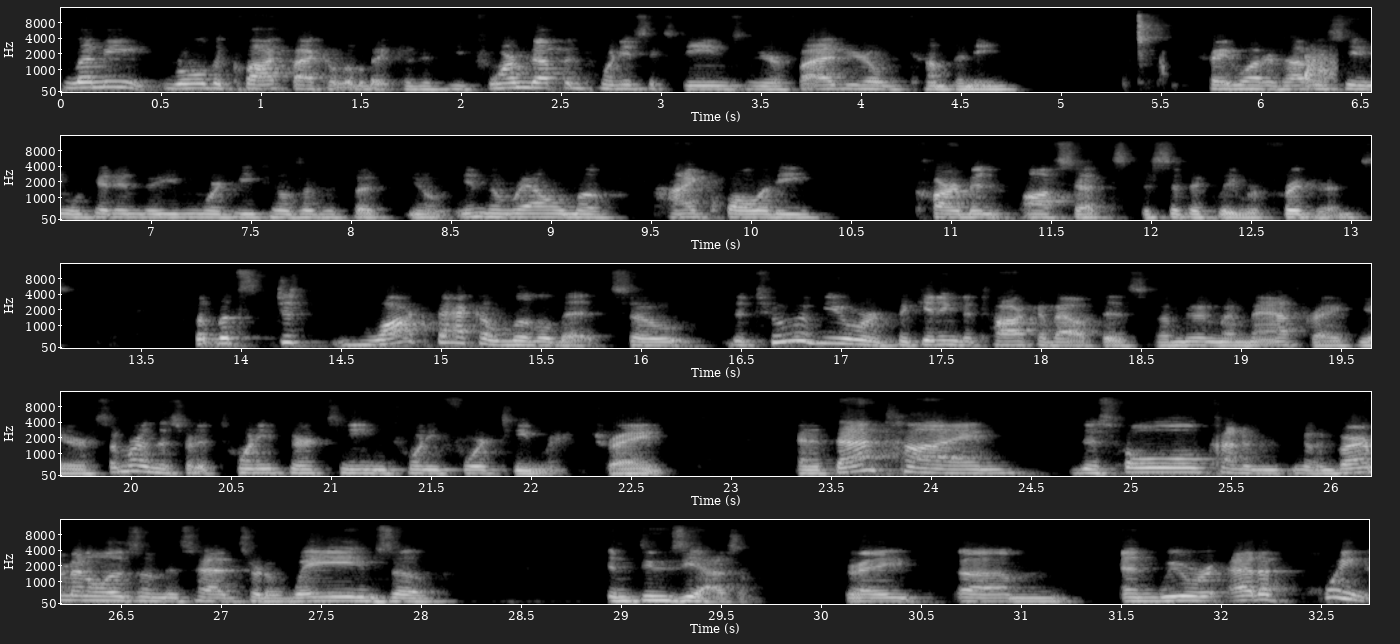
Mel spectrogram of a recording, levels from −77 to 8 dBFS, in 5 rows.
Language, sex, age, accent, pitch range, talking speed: English, male, 40-59, American, 140-165 Hz, 190 wpm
